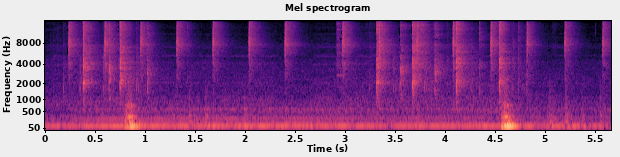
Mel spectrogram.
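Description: Gas stove being lit: a fast run of sharp igniter clicks, several a second, over a steady low hum, with two heavier knocks about a second in and near the end.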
